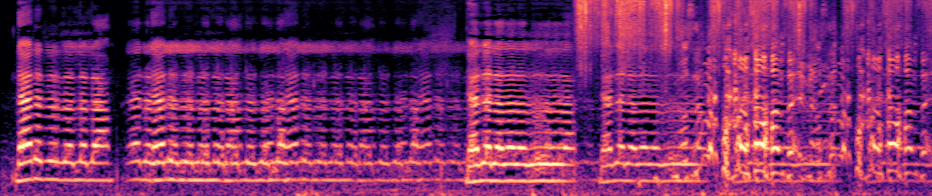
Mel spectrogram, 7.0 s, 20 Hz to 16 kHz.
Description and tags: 9 years old kids have had enough with you, their teacher. They staged a coup and surrounded you in the shcoolyard to end your tyranny. Mockery has always been an efficient weapon against dictators and so they are sticking their tongues out laughing to strip you of the last bit of your authority.
For this metaphoric execution, I used an extract of a classmate testing the recorder and our own laughs after the attempt. I sped up the pace of the track to give a childish tone to our voices and used an echo effect to amplify the impression that there are several sources for the sound.
Code typologie de Schaeffer : V''
Masse : son tonique
Timbre harmonique : son brillant, assez éclatant
Grain : Lisse
Allure : Vibrato
Dynamique : Attaque plutôt douce
Profil mélodique : variation serpentine
Profil de masse : Site : on entend différentes hauteurs.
